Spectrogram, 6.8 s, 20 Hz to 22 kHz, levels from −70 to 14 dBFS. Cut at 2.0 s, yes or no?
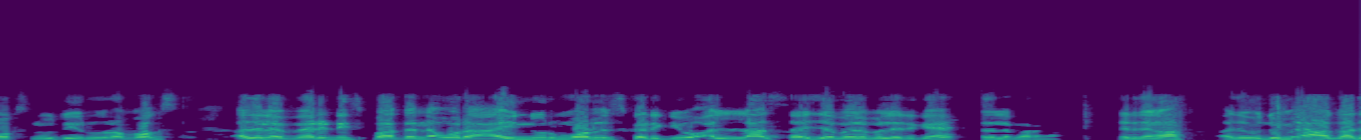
no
